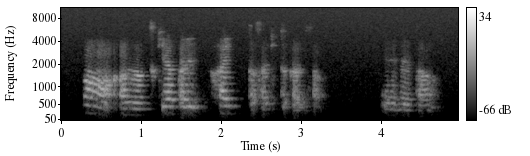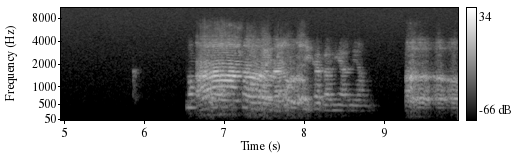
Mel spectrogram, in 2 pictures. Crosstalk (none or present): present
